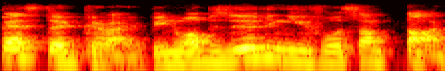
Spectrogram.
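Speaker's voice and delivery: put-on speaking with Afrikaans accent. Retelling what a big Afrikaner policeman said to him, thick Afrikaner accent. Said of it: "Real thick accent".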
